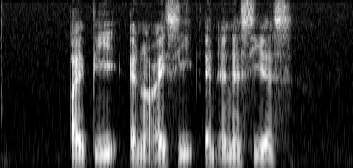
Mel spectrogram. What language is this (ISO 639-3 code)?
eng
